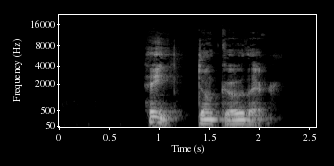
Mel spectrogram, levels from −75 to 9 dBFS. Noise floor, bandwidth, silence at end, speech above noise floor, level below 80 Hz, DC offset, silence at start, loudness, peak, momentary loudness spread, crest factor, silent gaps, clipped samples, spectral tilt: -79 dBFS; 13.5 kHz; 0.45 s; 60 dB; -54 dBFS; under 0.1%; 0.85 s; -21 LUFS; -4 dBFS; 8 LU; 20 dB; none; under 0.1%; -4.5 dB/octave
